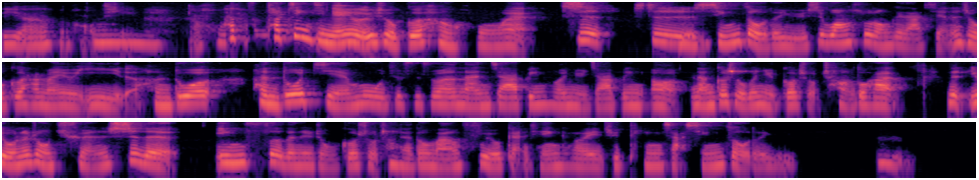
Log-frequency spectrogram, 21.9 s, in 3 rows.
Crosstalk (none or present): present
